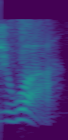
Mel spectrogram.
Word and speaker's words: Joie: She changed the pronunciation to Joie when she started working. Yeah, it looks like Joey on paper, but it's pronounced the French pronunciation Joie.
